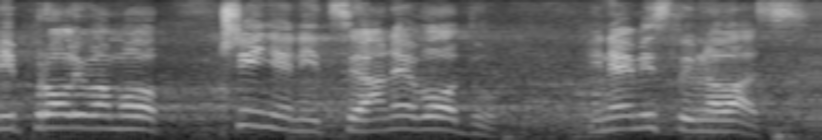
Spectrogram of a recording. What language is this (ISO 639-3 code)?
srp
